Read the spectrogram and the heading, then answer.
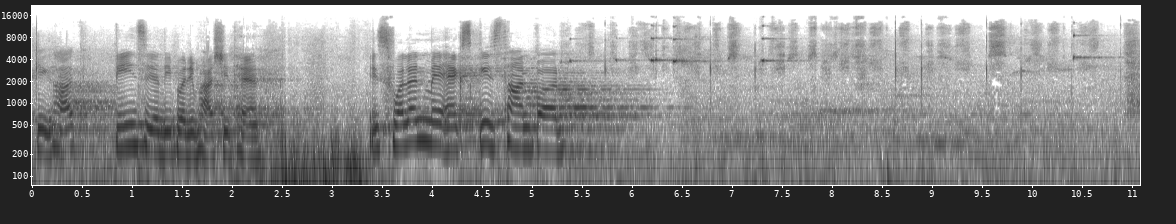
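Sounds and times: writing tool squeaks: 5.3 - 11.0
taps and scratches on a board: 5.4 - 11.0.

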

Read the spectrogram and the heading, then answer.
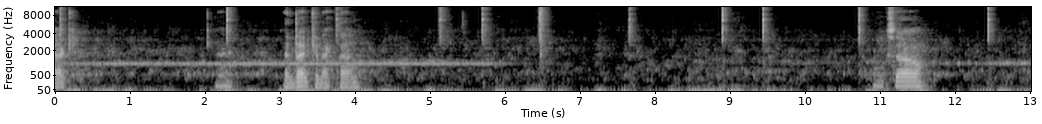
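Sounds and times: computer mouse clicking: 3.7 - 3.9, 5.0 - 5.8, 8.8 - 9.6, 12.4 - 12.6.

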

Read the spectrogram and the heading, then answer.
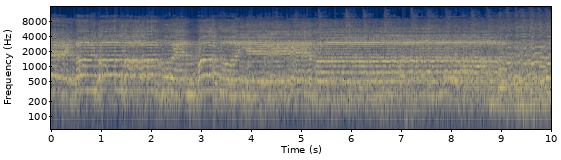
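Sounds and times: men singing together: 0.0 - 9.3
long-necked lutes: 4.8 - 10.0
bowed violin: 5.9 - 10.0.

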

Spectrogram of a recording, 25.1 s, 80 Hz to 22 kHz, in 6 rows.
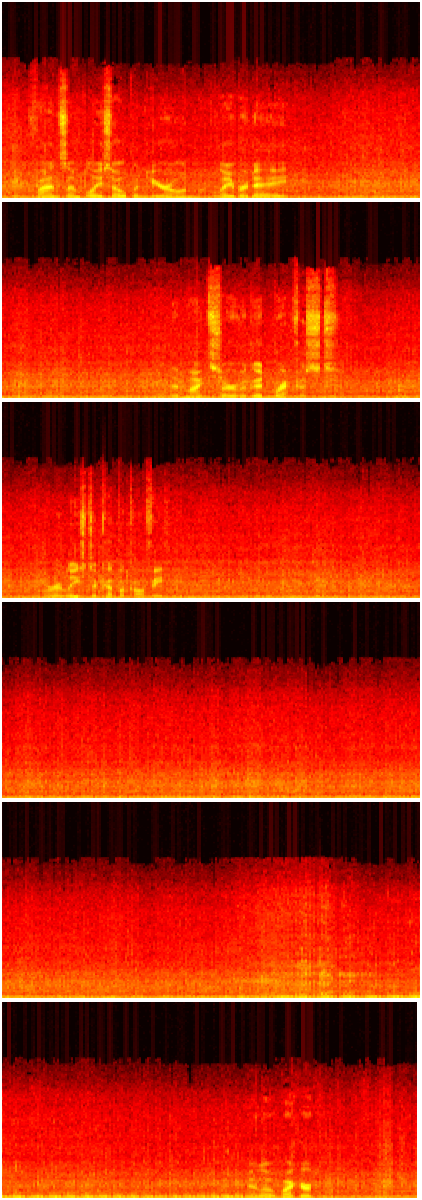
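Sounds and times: motorcycle engine drone: 0.0 - 25.0
wind and road noise: 0.0 - 25.0
higher hums: 10.0 - 25.0.

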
